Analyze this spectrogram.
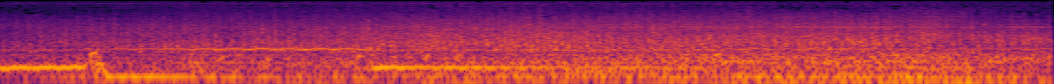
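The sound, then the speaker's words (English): A helicopter hovers overhead, its loud, steady rotor roar and engine drone filling the air without a break, with a low hum underneath and no voices. “Were there helicopters at Dealey Plaza?”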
